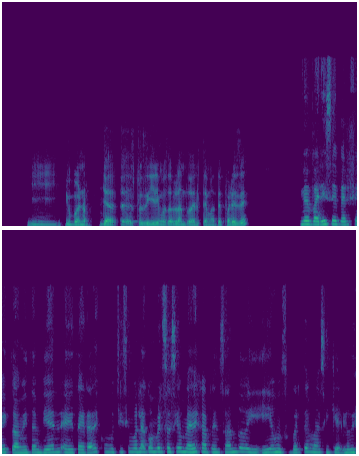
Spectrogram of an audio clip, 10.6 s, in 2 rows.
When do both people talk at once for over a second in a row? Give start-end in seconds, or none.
none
